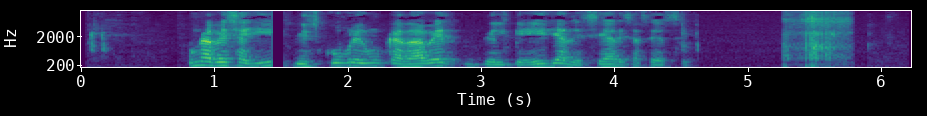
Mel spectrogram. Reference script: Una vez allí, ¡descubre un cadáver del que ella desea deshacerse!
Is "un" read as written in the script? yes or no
yes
